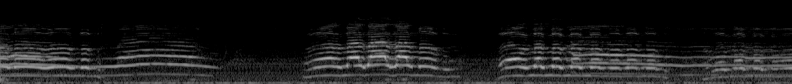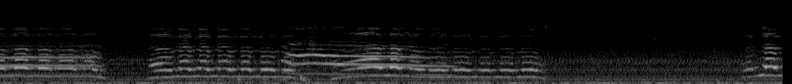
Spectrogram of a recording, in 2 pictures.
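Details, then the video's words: Cats fighting: continuous wailing yowls that rise and fall in long drawn-out waves, overlapping voices with brief pauses, and a sharp broken cry near the end. "Cats fighting"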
